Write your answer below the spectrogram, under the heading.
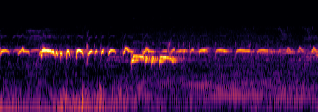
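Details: A local zebra dove sings a clear, crystal-toned song as a lure for other doves: an even run of short whistled coos, briefly joined by a lower descending phrase, over a soft background hum.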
